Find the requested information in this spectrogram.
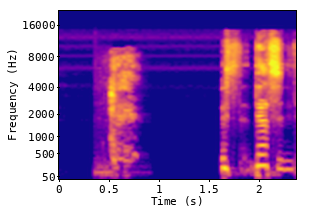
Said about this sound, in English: That's not a sneeze. No, it's not. Are you coughing? And that's amplified. Well, that's because people are always confused. It's a combo. Do it again. Cough, sneeze.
